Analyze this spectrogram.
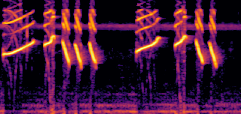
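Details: Oriental magpie-robin in full ngeplong song, calling a rival: a long bright rising whistle followed by three or four fast down-slurred notes, the whole phrase repeated twice, with a faint constant high-pitched hum behind.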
